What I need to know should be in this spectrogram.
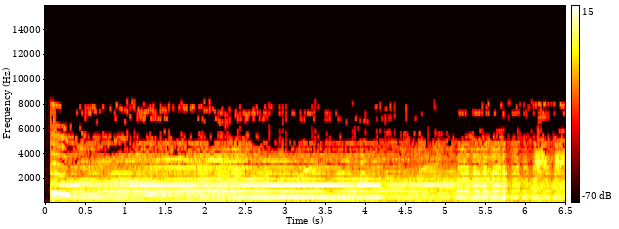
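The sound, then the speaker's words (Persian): Wailing sirens and car horns sound loudly and continuously at a street protest outside the Iranian consulate in Herat. Layered sustained tones overlap, and the level drops slightly after a few seconds. “این صدا از تظاهرات دیروز پیش روی سرقنصلگری ایران در هرات است”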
